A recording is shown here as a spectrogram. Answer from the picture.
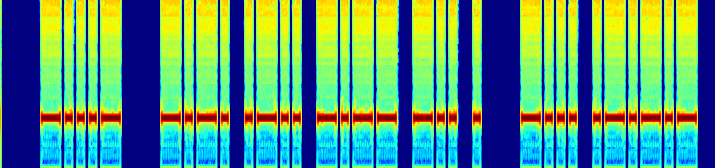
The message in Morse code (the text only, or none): <BT> CLYDE B.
